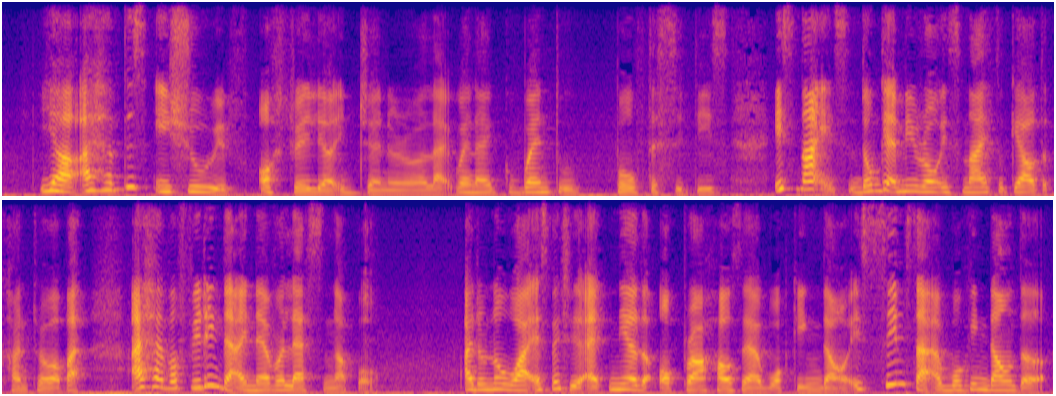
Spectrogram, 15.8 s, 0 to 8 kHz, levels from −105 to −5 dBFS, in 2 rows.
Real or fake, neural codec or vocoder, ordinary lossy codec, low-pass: fake; codec, 16 kHz, 0.9 kbps, LongCat-Audio-Codec; none; none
